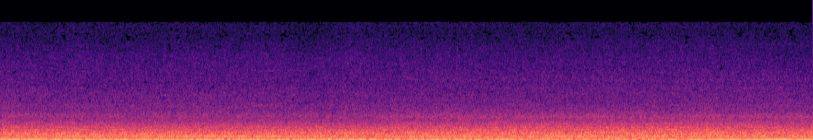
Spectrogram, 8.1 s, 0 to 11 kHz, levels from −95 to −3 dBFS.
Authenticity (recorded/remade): recorded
